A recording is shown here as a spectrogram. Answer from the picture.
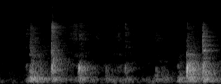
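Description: Several sharp knocks and clatters of cookware being handled at a kitchen stove, the loudest just before the end.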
